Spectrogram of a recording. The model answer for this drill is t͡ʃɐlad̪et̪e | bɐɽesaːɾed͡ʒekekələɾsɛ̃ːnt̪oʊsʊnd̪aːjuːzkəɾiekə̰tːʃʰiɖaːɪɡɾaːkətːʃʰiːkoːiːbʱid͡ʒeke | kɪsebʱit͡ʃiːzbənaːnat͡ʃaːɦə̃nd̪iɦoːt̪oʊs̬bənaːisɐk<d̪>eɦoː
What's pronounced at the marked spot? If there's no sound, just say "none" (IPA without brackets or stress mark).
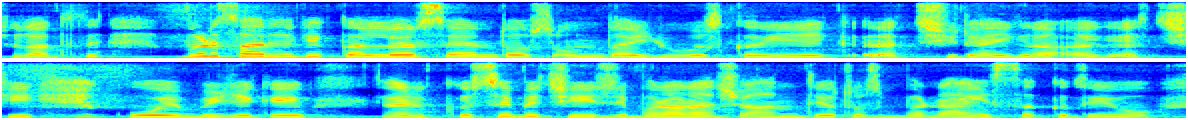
d̪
